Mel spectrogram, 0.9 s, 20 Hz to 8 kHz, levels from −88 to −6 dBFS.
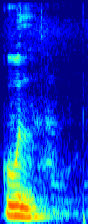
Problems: none marked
